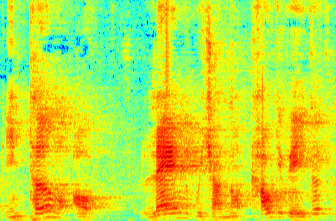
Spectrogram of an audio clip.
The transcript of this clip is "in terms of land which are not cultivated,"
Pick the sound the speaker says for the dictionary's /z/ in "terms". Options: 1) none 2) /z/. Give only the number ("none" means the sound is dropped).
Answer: 1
